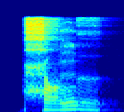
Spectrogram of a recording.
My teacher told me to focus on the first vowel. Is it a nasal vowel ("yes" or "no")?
no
